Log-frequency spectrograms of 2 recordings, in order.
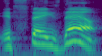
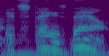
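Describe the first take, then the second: First: Said in the usual way. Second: Very soft, low feeble echo; weak repeating. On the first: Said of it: "Repeat after me". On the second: Retold or imitated. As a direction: imitate a sick woman barely managing the words. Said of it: "So she".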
